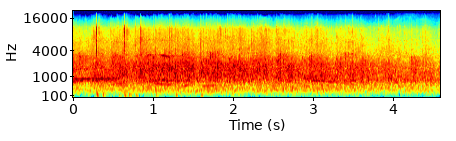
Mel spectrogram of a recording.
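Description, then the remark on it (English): An audience claps steadily, a dense wash of many hands with scattered sharper claps near the start, holding a fairly even loudness for a few seconds with no one speaking. “See, we have to clap break.”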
